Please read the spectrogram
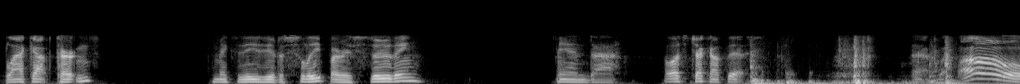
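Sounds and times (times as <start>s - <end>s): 
speech: 0.0s - 1.0s, 2.1s - 4.3s, 5.6s - 7.7s, 9.1s - 10.2s
bedroom drawer sliding open with scraping rumbling pulls: 7.5s - 9.7s.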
